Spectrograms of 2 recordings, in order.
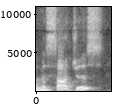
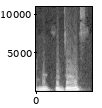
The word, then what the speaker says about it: massages: Thanks to drainages and regular massages, her knee regained mobility. Thanks to drainages and regular messages, her knee regained mobility.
